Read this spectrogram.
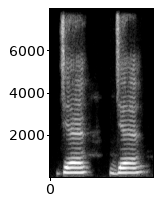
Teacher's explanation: tengah lidah bertemu dengan langit-langit bagian atas ya. Ja, ja, seperti itu ya. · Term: huruf jim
